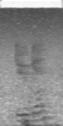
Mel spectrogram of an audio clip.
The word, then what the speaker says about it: Dugan: K-I-N-L-I-N-L-I. Yes. – Okay. – I'm Ann, with an E. Dugan, D-U-G-A-N.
